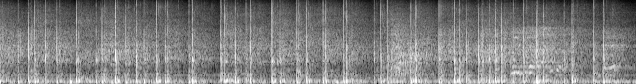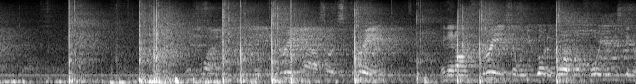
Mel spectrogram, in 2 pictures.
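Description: A basketball bounces rapidly on a hardwood floor in an echoing gym.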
